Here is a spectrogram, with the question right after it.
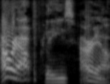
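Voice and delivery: impatient quiz-host voice. On a podcast, demanding an answer within two seconds, doing a Paxman impression. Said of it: "that's my Paxman impression".

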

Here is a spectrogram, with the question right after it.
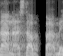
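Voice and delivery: ordinary talk

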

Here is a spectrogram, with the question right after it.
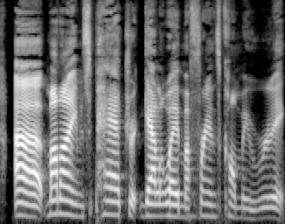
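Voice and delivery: put-on very thick Alabama-style Southern accent. Retelling how a man introduced himself to a real estate agent: thick Southern accent. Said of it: "he decided to have a very thick Southern accent".

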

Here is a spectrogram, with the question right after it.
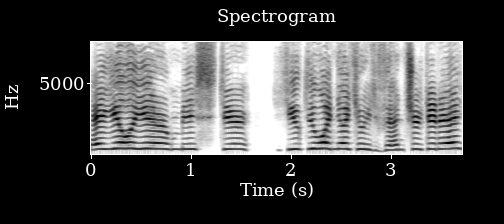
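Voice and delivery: very high, tiny little goblin creature voice. Voicing a little goblin who greets a returning adventurer: little goblin voice. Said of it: "little goblin mans walks up and goes".

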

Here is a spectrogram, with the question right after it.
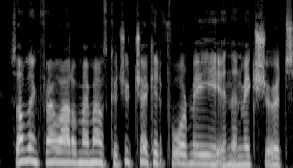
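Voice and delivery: little, high sock puppet character voice. Making a letter talk like a sack puppet: sack puppet voice. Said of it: "sock package puppet said".

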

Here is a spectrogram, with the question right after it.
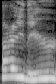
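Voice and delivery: very high, slow puppet frog voice. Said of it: "that was [name]'s Kermit the Frog voice".

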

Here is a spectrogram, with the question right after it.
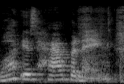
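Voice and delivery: normal talking voice

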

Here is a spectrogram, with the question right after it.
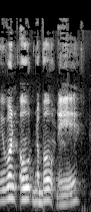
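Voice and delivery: pirate voice with a Canadian accent. Joking with others, imagining a pirate who was Canadian: Canadian pirate accent. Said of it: "if one of these guys was a Canadian pirate".

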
